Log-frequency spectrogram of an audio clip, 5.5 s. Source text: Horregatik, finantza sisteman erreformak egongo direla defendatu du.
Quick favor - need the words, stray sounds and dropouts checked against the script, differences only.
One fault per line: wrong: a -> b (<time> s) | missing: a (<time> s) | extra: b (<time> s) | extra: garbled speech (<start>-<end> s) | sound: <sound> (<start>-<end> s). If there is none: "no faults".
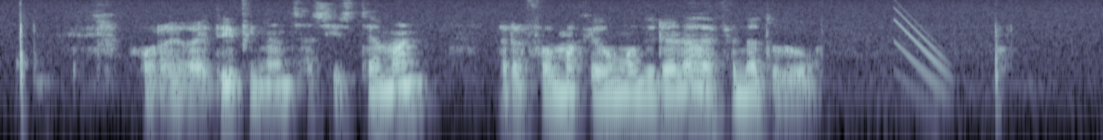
sound: chirp (4.5-4.8 s)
